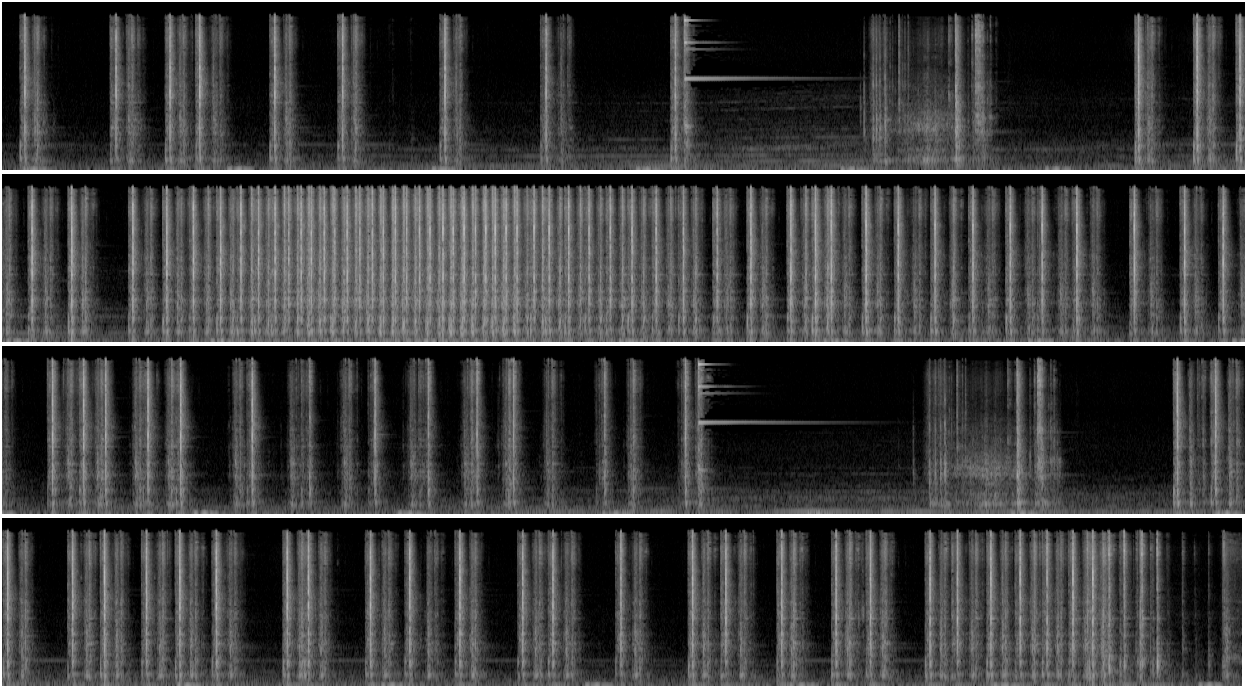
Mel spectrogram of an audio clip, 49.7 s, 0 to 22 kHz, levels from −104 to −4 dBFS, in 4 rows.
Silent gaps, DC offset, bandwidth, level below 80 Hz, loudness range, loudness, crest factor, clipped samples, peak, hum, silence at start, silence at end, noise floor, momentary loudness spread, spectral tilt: none; under 0.1%; 17 kHz; -68 dBFS; 13 LU; -31 LUFS; 36 dB; under 0.1%; -2 dBFS; none; 0.15 s; 0.1 s; -74 dBFS; 21 LU; 1.5 dB/octave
